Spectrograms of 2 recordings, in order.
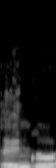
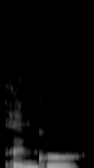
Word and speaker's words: anger: That for anger, I use the a diphthong. A, just like also in danger, dangerous, except it's not it's nj with a g sound instead of a g sound. But the vowel is the same there. Now, could that be with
